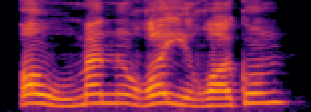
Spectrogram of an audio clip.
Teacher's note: غین حرف حلقی میں سے ہے، تو یہاں پر اظہار ہوگا یعنی غنہ نہیں کریں گے. قاف واو زبر قو میم دو زبر من قومن غین یا زبر غی قومن غی غا زبر غا قومن غی غا کاف میم پیش کم قومن غی غاکم یہ غا موٹا پڑ جائے گا.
